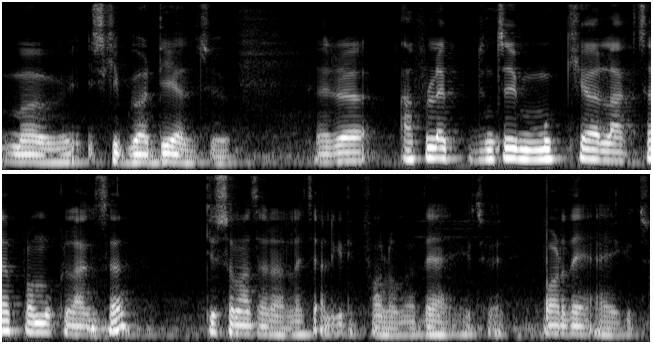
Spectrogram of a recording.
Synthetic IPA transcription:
mʌiskrip̚ɡʌrd̪ialt͡sʰu | rʌ | apʰulajd͡zunt͡saĩmukʰjʌlaɡt͡sʰʌprʌmukʰlaɡt͡sʰʌ | t̪josʌmat͡saɾʌɾulajt͡sãĩj̃ʌ̰likʌt̪i̥pʰʌloɡʌrd̪ajaekot͡sʰuɦʌ̰nepʌrd̪aja̰ekot͡sʰu̥

